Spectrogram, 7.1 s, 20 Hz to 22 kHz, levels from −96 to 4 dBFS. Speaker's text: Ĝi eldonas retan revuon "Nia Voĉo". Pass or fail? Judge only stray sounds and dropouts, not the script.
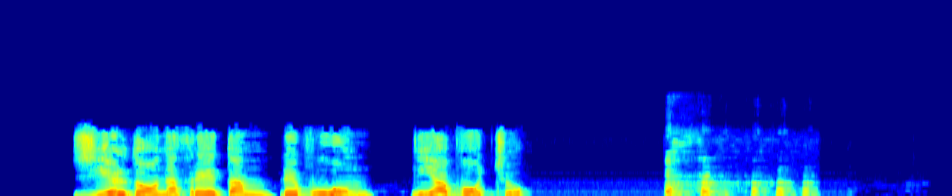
fail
